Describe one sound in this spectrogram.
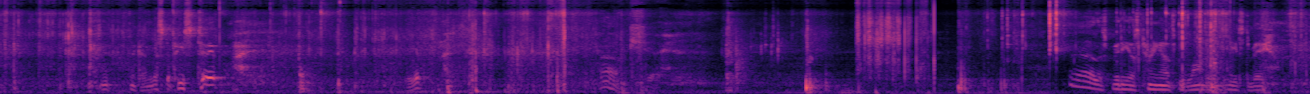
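A cardboard box scrapes and rustles as it is handled and tipped over.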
